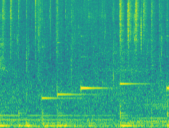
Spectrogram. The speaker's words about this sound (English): I haven't noticed any drops, although there, are some on the path. So, yes, it's just raining from the trees. Which again is quite nice. It's nice to hear the rain without getting drops of water down your neck.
